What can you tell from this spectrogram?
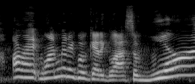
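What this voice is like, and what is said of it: Exaggerated loud Pittsburgh accent. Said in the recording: “really leaning into it ... The accent was fine, but it didn't match. The volume always increased a bit.”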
